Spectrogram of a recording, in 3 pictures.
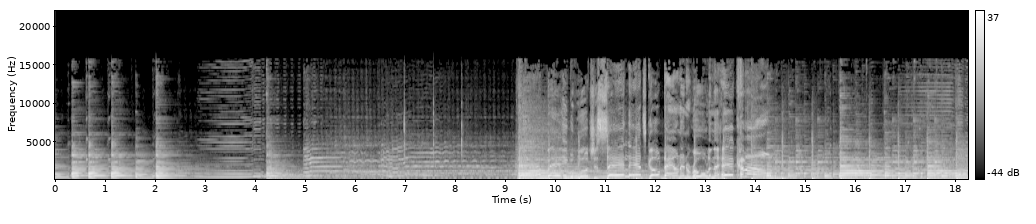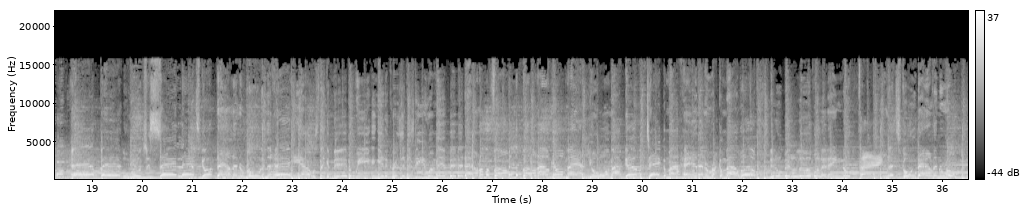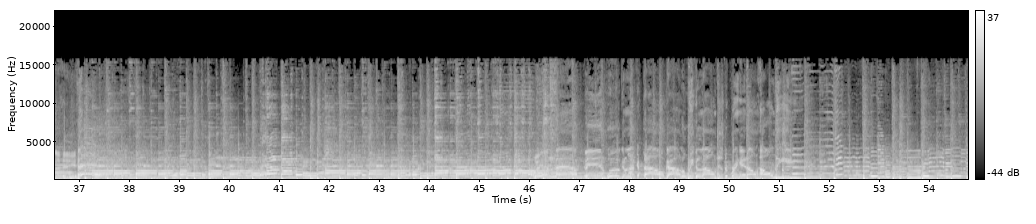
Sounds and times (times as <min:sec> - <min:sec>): Bluegrass: 0:00.0 - 0:54.7.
